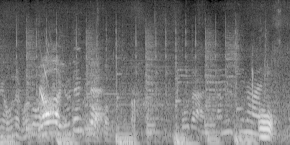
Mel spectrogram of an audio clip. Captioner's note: sniffing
